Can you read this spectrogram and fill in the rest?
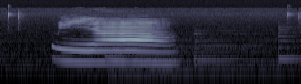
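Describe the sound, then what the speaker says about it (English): A kitten in a visual novel video game gives one drawn-out, clear, rising-and-falling meow, followed by a short, fainter mew near the end, close and alone against a quiet background. "It is still a kitten after all."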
